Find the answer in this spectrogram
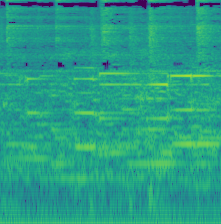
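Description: Live band playing: single-note electric guitar lines over a held low bass note and drums with steady cymbal hits.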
